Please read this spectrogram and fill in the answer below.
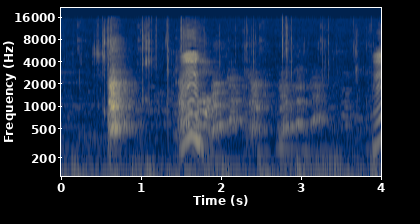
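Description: A dog barks twice: a loud bark about half a second in and a second one a second later.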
